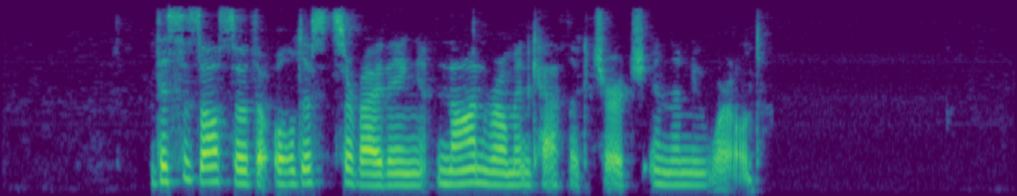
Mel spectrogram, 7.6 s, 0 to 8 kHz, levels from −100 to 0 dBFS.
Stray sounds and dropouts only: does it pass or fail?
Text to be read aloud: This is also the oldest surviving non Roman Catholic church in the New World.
pass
